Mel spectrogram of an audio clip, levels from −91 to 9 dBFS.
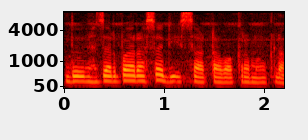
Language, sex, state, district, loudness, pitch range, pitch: Marathi, female, Maharashtra, Pune, -38 LUFS, 155-185 Hz, 170 Hz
